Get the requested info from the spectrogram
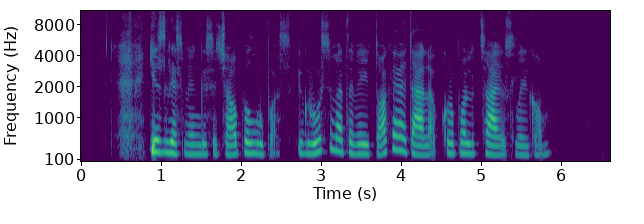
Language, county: Lithuanian, Kaunas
